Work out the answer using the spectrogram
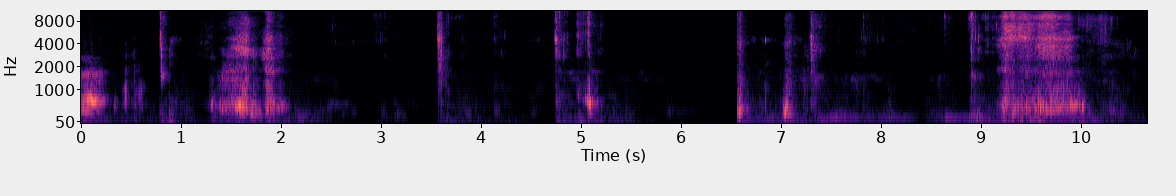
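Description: Close-up mouth sounds of a person eating rice and buffalo-meat curry by hand: wet chewing with scattered crunches and lip smacks. Two longer breathy rushes stand out, one about a second and a half in and a louder one near the end.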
